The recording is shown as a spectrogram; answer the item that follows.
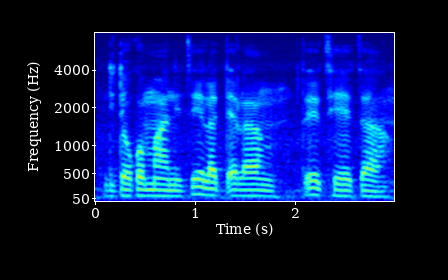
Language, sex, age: Southern Sotho, female, 22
